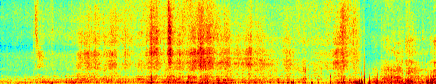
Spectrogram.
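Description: Wind rumbling on the microphone of a camera moving downhill, over the steady scraping hiss of riding on packed snow, with a few sharper edge scrapes.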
